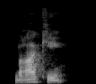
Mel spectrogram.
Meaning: 1. to point (a gun, camera etc.) 2. to turn (one’s eyes) 3. to make a hard turn, turn hard 4. to stick up, rob (a bank) 5. to get one's back up, feel defensive, balk
- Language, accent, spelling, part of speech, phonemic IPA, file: French, France, braquer, verb, /bʁa.ke/, LL-Q150 (fra)-braquer.wav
